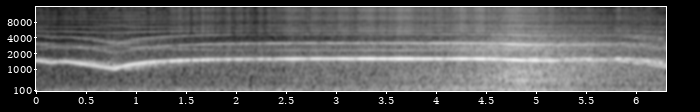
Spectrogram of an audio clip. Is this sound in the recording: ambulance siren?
yes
